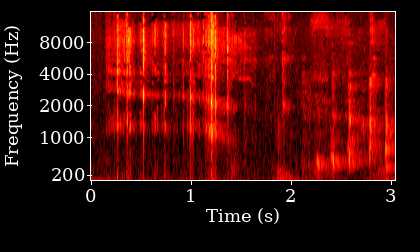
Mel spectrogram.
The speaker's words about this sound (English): Carrots are just like a snap.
